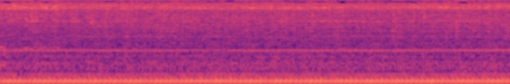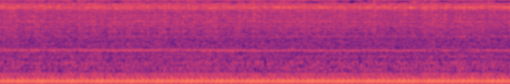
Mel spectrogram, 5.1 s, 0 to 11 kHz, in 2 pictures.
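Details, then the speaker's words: Squarebody Chevy K10 with a one-barrel carburettor and broken choke, first start after sitting five months, choke held by hand: low, steady idle rumble with no stumbles; cold idle on choke. "we go and she's idling too by herself heck yeah she's doing it the old one barrel keeps her alive"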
